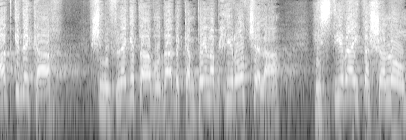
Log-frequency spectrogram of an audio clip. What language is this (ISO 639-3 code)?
heb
